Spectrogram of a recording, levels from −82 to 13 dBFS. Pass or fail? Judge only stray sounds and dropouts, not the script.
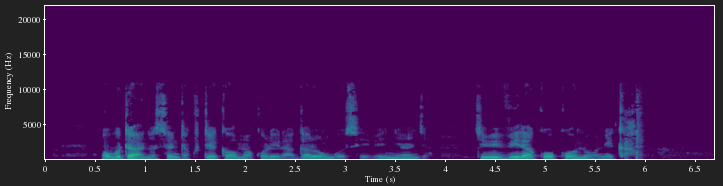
pass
